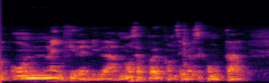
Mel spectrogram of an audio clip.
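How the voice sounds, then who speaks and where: Over noticeable background noise, a man with a Mexican accent speaks with lively intonation. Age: 30s. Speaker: podcast co-host. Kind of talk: casual chat.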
